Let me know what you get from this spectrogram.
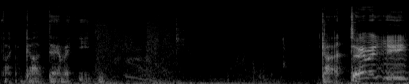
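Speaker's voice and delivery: frustrated, angry, breathy whisper. Coaching another player through a move that keeps failing: getting angry. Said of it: "I'm getting angry".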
